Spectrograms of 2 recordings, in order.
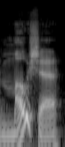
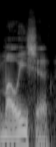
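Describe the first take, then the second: First: The name is said as Moshe. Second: The name is said as Moesha. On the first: A machine mispronounced the name. The speaker calls it wrong. "the A I didn't know how to pronounce it" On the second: This is the intended name. The speaker calls it right. "it meant to say Moesha"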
